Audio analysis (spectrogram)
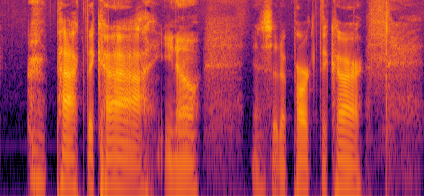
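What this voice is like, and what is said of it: Imitated thick Boston accent. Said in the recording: “He's got a Boston accent ... that Northeast, that coastal ... the Boston accent really stuck out ... He spoke with that really thick accent.”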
